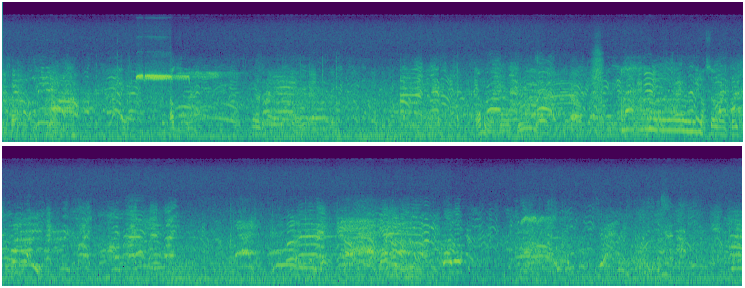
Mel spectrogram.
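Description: A crowd of people chatter and shout outdoors.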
